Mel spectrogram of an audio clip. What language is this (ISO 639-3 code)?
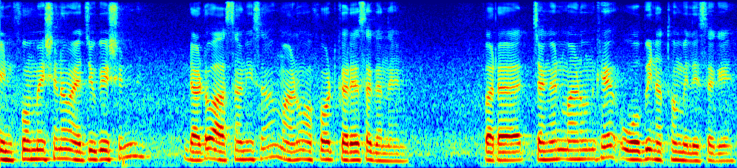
snd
